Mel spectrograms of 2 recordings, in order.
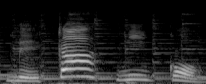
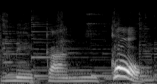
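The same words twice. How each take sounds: First: The stress is on the second syllable. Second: The stress is on the last syllable. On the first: The speaker calls it right. "La palabra mecánico es una palabra esdrújula" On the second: The speaker calls it wrong. "La mayor fuerza en la co no suena bien"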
